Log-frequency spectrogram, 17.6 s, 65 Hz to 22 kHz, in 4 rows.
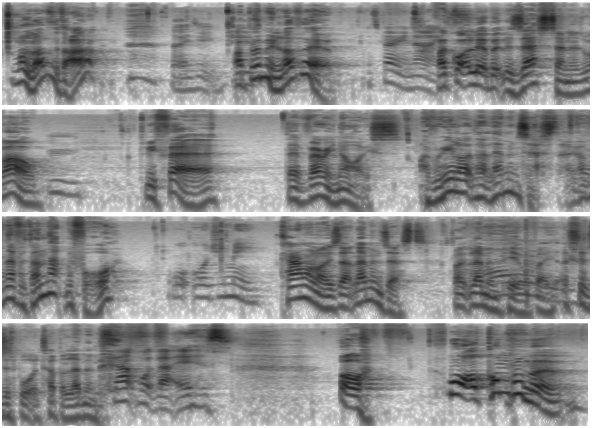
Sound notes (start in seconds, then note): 13.8 chuckles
